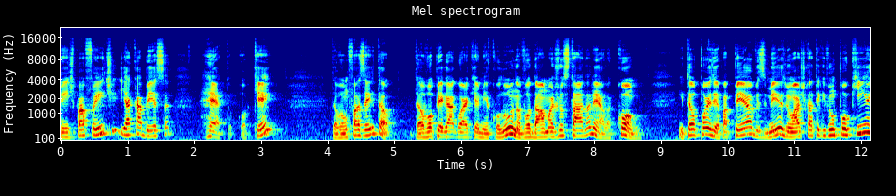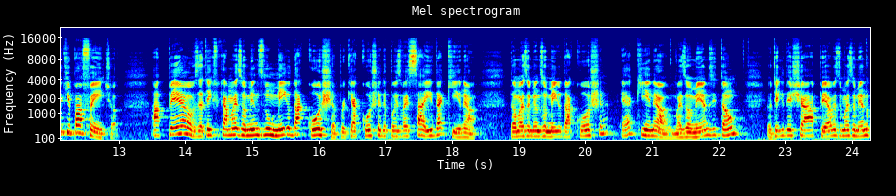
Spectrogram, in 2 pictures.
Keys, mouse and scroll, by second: 2.0 d, 2.1 right click, 6.6 d, 9.8 right click, 11.4 click, 13.3 shift+scroll down 1, 16.9 click, 19.8 d, 19.9 click, 21.5 d, 21.7 d, 22.6 right click, 23.2 click.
